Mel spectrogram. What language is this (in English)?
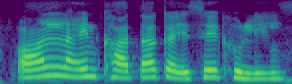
Bhojpuri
